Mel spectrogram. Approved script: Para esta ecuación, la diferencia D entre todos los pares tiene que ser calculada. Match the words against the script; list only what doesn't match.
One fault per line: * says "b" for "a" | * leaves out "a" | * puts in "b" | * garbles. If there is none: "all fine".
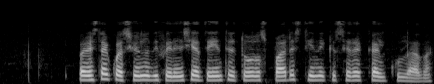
all fine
